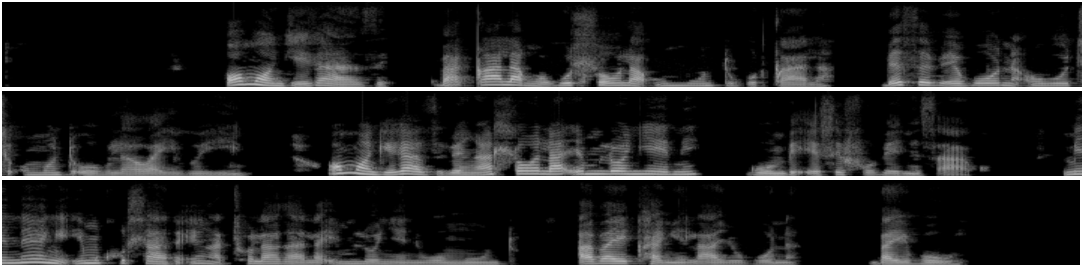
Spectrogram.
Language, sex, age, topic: North Ndebele, female, 25-35, health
